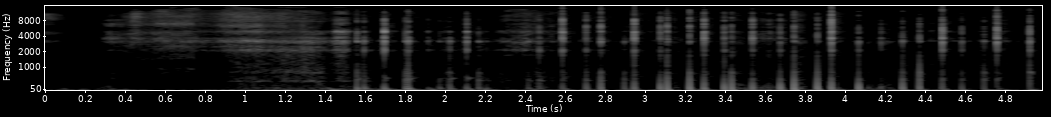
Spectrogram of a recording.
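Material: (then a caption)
Wood. A small square light wooden alarm clock with a round face is held in both hands while fingertips and nails tap and scratch along its wooden frame edges. A soft scratchy rustle opens the clip, then gives way to a quick, uneven run of dull, close taps.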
